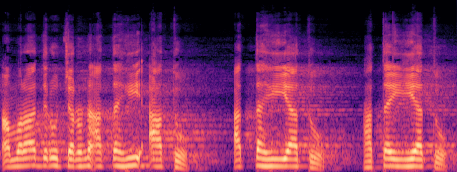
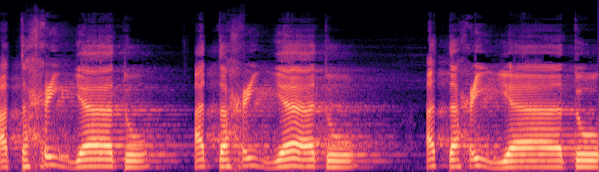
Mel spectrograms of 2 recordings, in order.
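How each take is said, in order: First: আত্তাহিয়াতু said quick and flat, unstretched, the way people get it wrong; common mistake. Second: Slow আত্তাহিয়াতু with the doubled ত্ত held and the vowels stretched; correct with tashdid. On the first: Teacher showing students the wrong quick আত্তাহিয়াতু. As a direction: rattle off আত্তাহিয়াতু at normal speed like the usual mistake. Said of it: "এই শব্দটাতে আমরা কি ভুল করে ফেলি". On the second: Teacher demonstrating the tashdid in আত্তাহিয়াতু slowly. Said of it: "এই তাসজিদটা সহ আদায় করার জন্য বলতে হবে". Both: Shown as a demonstration.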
